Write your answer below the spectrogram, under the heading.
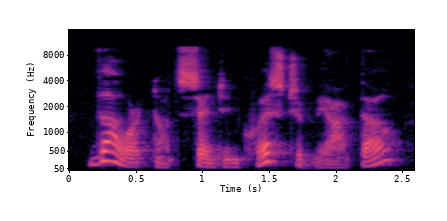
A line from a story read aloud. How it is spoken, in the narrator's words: cried she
